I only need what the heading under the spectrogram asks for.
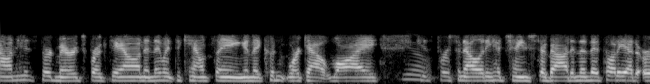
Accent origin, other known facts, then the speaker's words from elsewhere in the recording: United States; Yeah, so I'm American originally, and my dad played gridiron in high school.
